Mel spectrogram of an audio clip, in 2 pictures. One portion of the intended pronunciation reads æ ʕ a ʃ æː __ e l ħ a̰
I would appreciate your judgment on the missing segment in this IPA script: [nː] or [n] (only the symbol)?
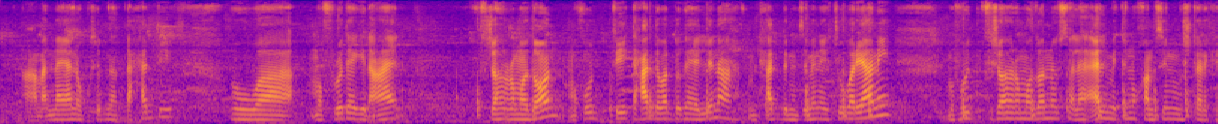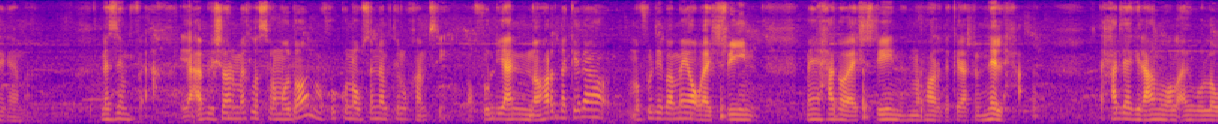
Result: nː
